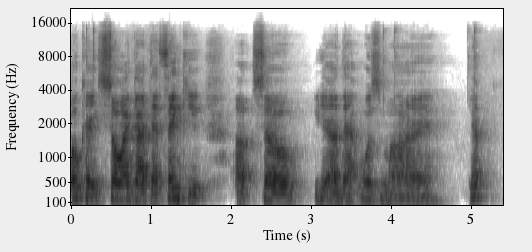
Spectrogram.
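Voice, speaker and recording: The speech moves at a very slow pace. Audible room echo is present. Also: woman. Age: 60s. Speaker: coaching program participant. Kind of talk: casual chat. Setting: video call.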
